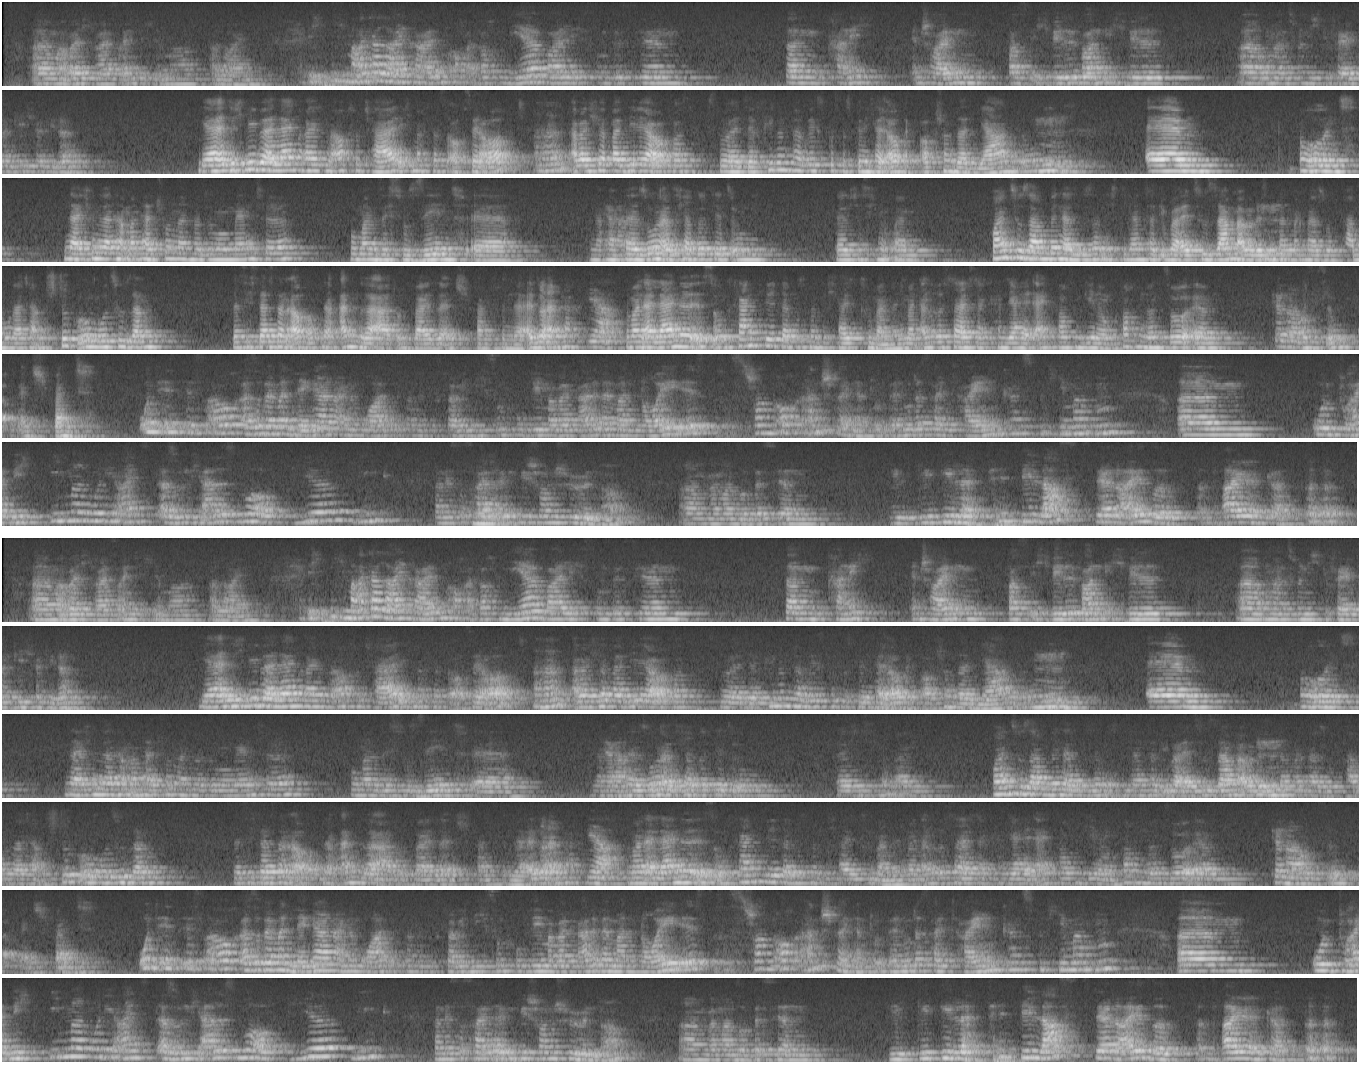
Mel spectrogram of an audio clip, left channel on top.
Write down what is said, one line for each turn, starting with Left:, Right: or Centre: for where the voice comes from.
Right: Ähm, aber ich reise eigentlich immer allein. Ich, ich mag allein reisen auch einfach mehr, weil ich so ein bisschen, dann kann ich entscheiden, was ich will, wann ich will. Äh, und wenn es mir nicht gefällt, dann gehe ich halt wieder.
Left: Ja, also ich liebe Alleinreisen auch total. Ich mache das auch sehr oft.
Right: Aha.
Left: Aber ich höre bei dir ja auch raus, dass du halt sehr viel unterwegs bist. Das bin ich halt auch, auch schon seit Jahren irgendwie.
Right: Mhm.
Left: Ähm, und na, ich finde, dann hat man halt schon manchmal so Momente, wo man sich so sehnt äh, nach
Right: Ja.
Left: einer Person. Also ich habe das jetzt irgendwie, dadurch, dass ich mit meinem Freund zusammen bin, also wir sind nicht die ganze Zeit überall zusammen, aber
Right: Mhm.
Left: wir sind dann manchmal so ein paar Monate am Stück irgendwo zusammen dass ich das dann auch auf eine andere Art und Weise entspannt finde. Also einfach,
Right: Ja,
Left: wenn man alleine ist und krank wird, dann muss man sich halt kümmern. Wenn jemand anderes da ist, dann kann der halt einkaufen gehen und kochen und so. Ähm,
Right: genau.
Left: das ist irgendwie auch entspannt.
Right: Und es ist auch, also wenn man länger an einem Ort ist, dann ist das, glaube ich, nicht so ein Problem. Aber gerade wenn man neu ist, das ist schon auch anstrengend. Und wenn du das halt teilen kannst mit jemandem, ähm, und du halt nicht immer nur die Eins, also nicht alles nur auf dir liegt, dann ist das
Left: Ja,
Right: halt irgendwie schon schön, ne? Ähm, wenn man so ein bisschen. die, die, die, die, die Last der Reise dann teilen kann. <laughs>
